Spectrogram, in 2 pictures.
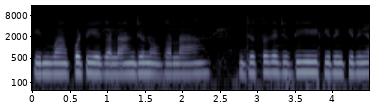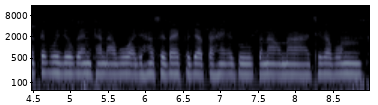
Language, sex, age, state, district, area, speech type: Santali, female, 30-45, Jharkhand, East Singhbhum, rural, spontaneous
